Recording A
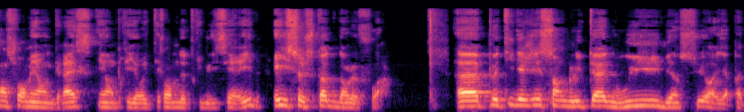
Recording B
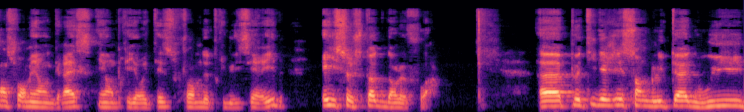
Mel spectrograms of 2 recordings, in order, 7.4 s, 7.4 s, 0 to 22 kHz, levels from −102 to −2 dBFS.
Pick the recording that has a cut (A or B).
A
